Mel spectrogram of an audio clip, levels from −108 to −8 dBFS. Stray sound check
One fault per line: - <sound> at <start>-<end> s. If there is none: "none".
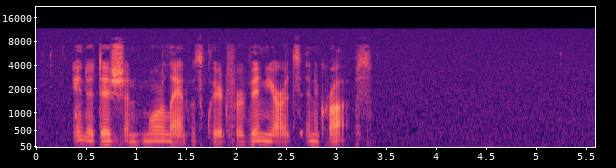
none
